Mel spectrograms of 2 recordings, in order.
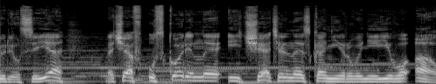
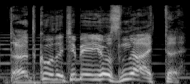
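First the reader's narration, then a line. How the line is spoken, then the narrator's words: Chuckling. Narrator (Russian): хохотнул Ржевский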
